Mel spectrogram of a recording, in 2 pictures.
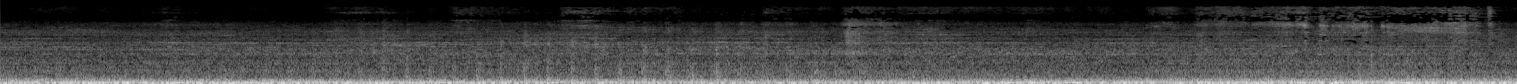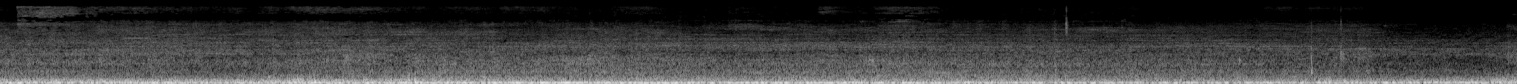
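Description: Freight train of flatcars loaded with large steel pipe rolling steadily past at close range: a continuous low rumble of wheels on rail, with a brief hiss rising above it about halfway through.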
